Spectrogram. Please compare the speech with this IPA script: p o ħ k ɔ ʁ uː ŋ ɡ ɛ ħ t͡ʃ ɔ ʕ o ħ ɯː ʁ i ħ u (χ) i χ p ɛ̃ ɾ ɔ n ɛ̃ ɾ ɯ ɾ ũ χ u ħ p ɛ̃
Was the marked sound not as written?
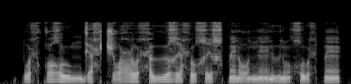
no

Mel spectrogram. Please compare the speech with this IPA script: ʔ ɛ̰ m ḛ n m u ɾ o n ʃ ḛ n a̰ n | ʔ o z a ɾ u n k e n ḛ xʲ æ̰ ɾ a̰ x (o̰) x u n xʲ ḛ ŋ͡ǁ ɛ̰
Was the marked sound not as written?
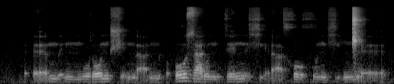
yes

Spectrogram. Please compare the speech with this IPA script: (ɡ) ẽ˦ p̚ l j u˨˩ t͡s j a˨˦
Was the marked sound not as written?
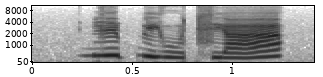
no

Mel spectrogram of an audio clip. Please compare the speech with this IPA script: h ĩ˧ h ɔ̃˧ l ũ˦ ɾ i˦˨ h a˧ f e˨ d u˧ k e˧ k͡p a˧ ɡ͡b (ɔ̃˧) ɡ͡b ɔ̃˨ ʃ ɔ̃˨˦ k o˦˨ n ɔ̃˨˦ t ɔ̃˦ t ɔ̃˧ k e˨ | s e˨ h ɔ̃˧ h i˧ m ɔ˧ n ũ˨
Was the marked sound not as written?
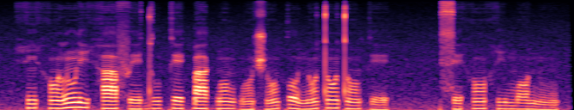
no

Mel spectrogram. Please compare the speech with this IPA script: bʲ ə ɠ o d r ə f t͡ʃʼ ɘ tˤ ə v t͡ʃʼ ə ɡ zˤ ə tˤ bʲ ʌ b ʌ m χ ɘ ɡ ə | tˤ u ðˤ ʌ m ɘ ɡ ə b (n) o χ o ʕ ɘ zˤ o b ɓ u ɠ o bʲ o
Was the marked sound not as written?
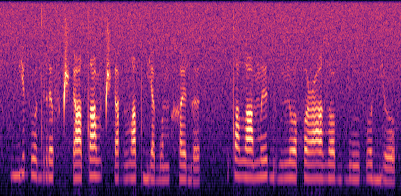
no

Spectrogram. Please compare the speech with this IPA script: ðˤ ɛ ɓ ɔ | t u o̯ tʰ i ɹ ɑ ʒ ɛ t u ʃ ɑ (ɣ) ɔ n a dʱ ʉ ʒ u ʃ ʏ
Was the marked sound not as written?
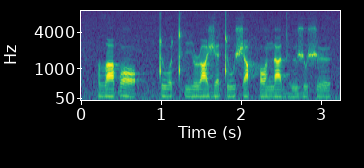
yes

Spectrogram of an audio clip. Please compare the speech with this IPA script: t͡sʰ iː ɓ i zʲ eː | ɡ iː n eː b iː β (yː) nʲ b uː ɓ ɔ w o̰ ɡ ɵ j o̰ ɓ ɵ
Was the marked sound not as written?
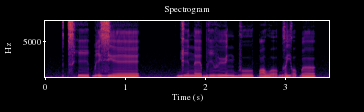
no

